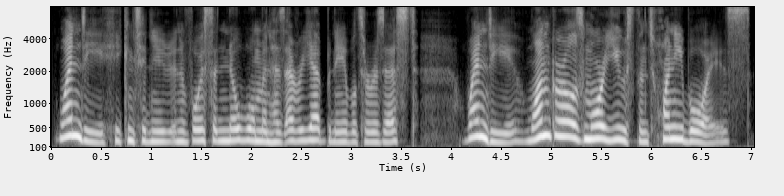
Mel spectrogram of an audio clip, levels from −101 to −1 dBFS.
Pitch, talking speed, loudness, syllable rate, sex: 230 Hz, 215 wpm, -17 LUFS, 5.7 syllables/s, female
